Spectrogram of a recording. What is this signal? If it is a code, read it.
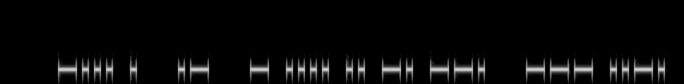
Morse code, heard as a keyed tone, about 20 wpm, 700 Hz. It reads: BE A THING OF
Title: Sets of 6 Words - 20wpm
